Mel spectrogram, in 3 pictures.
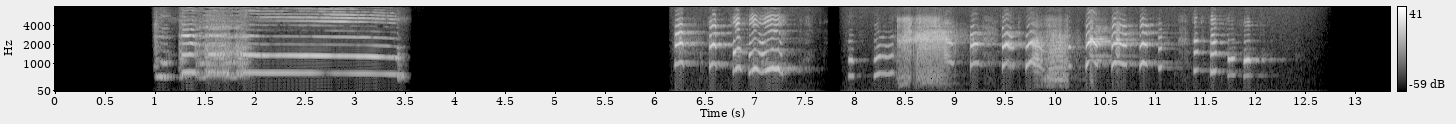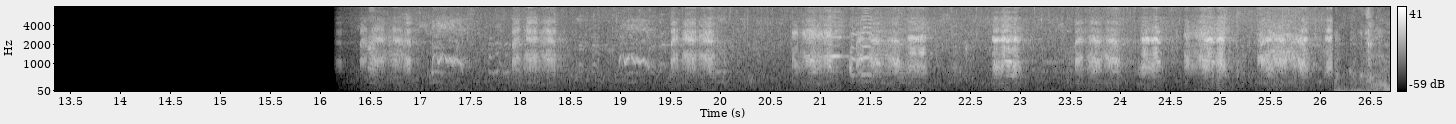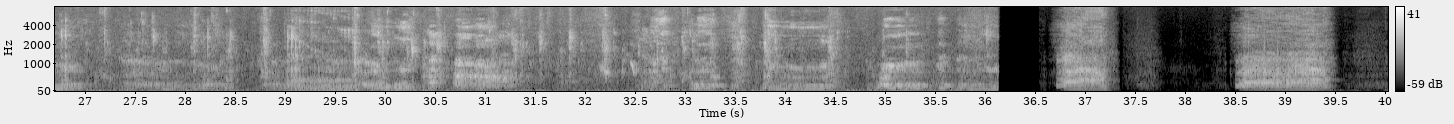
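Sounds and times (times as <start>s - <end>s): flamingos honking: 16.2s - 26.3s
pigs grunting and squealing: 22.7s - 37.3s, 38.5s - 39.6s.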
